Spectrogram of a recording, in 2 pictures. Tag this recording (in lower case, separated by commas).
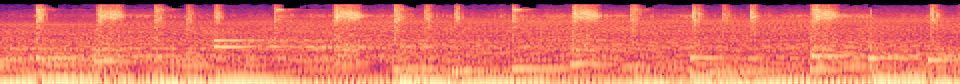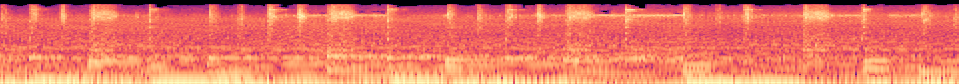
white noise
